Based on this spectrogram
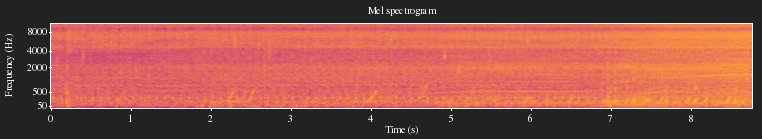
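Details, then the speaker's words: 2006 Mercury 25 HP EFI four-stroke outboard at a slightly raised fast idle after replacing a deteriorated fuel line and the tank; it holds steady without surging or dying, running normally. "the motor is doing what it's supposed to and he's happy I'll run the fast idle up a little bit now"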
